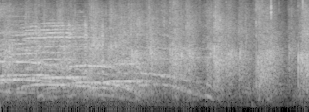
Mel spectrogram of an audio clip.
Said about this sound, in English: They're clapping you up. Okay, you can. If you're going to clap, like clap.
